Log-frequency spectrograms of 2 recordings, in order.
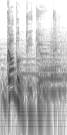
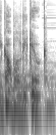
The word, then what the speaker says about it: gobbledygook: is an honor sir gobbledygo oh it's meant to be gobbledygook I am well yes perhaps my pronunciation was a bit off I imagine certain dialects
